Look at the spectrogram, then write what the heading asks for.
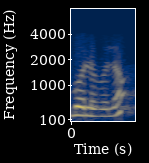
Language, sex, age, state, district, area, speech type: Gujarati, female, 45-60, Gujarat, Surat, urban, conversation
